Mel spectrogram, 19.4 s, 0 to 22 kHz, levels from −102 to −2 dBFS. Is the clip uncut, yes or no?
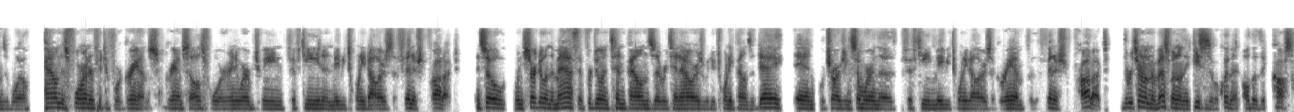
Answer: yes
